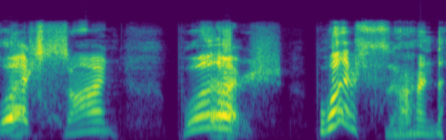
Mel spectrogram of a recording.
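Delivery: very loud, very high, slow, shrill yelling. Retelling a washroom story, imitating a dad yelling at his son. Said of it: "yelling at his boy in the stall".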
